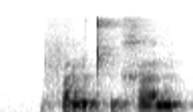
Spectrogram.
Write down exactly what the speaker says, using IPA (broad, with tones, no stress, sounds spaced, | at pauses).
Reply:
f a˧ ŋ t̪ʰ ɨ˨˩ x a˨˩˨ n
